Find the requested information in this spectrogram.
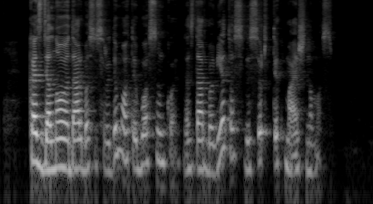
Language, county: Lithuanian, Vilnius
